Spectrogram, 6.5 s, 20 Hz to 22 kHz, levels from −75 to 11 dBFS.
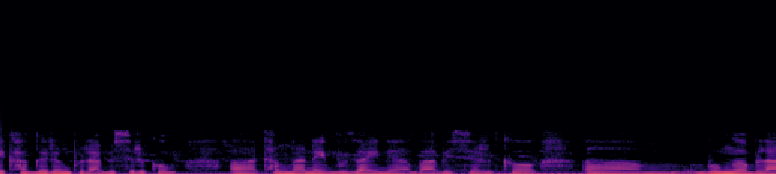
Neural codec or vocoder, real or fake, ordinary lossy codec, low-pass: none; real; none; 5.4 kHz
